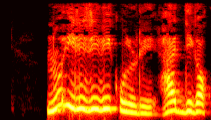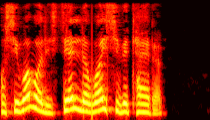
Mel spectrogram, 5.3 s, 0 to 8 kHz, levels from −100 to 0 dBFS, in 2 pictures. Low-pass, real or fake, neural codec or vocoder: 7.2 kHz; real; none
